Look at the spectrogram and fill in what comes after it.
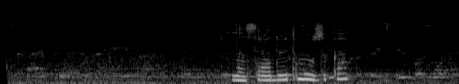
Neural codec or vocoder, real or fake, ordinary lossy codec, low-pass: codec, 16 kHz, 8 kbps, FreqCodec, larger model; fake; Opus, 16 kbps; 7.2 kHz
